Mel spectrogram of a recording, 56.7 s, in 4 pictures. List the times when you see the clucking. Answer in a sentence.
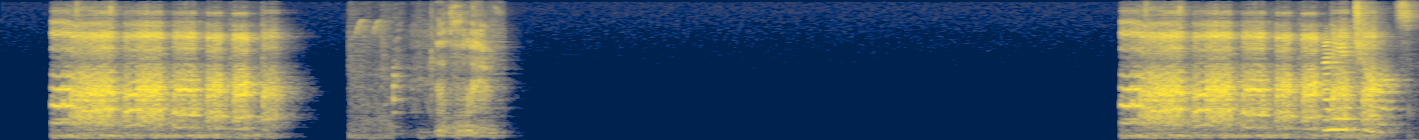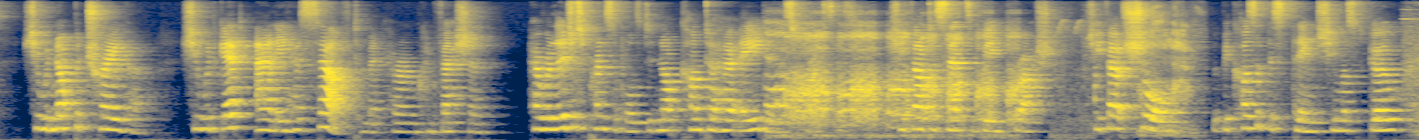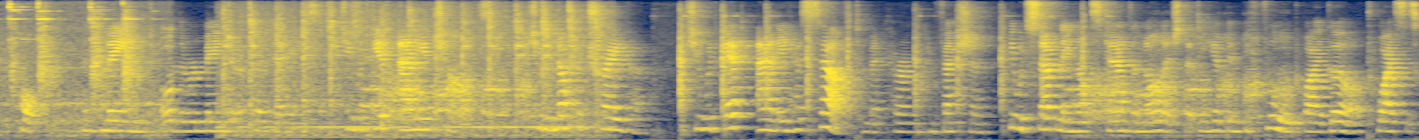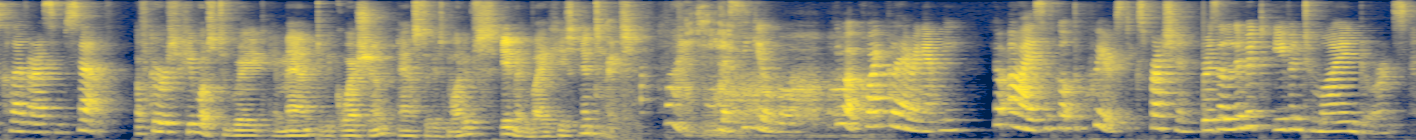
You can hear the clucking from 0.5 to 2.8 s, from 11.2 to 13.8 s, from 21.8 to 24.4 s, from 31.9 to 33.9 s, from 39.0 to 41.5 s and from 49.6 to 51.5 s.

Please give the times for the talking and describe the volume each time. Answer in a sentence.
The talking can be heard from 13.2 to 56.6 s, at a steady volume.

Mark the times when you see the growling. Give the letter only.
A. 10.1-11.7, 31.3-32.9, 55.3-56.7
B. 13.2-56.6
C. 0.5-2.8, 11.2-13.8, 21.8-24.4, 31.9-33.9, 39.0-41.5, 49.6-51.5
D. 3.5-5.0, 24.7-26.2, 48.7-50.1
D.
